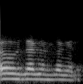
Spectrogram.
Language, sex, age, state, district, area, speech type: Bodo, female, 18-30, Assam, Chirang, urban, conversation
